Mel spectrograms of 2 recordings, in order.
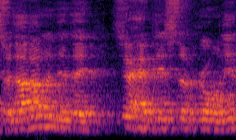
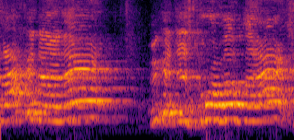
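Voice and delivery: much higher and louder, a laugh breaking through; exasperated shout; 12 semitones higher, 10 dB louder than usual. Retold or imitated. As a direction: yell it half laughing in disbelief. Pastor exasperated at cut bushes.

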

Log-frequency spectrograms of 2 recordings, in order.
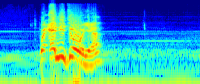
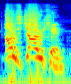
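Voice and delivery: raised, higher-pitched insistence; loud protest; 4 semitones higher, 4 dB louder than usual. Real, not acted. Scared player insisting it was a joke, loud. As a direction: call it out as a protest. Same words shouted out.

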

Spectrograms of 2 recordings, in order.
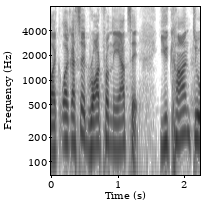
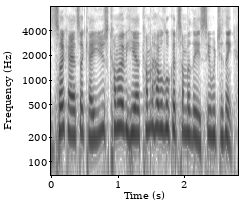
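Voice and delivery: higher, gentle reassuring saleswoman voice; calm a nervous customer, lightly voiced; soothing shop lady; 8 semitones higher, faster than usual. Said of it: "totally calms him down".

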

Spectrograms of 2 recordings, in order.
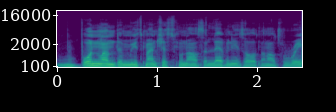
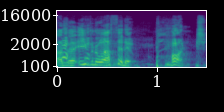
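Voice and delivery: higher and louder, laughing it off; 10 semitones higher, 11 dB louder than usual. Real, not acted. Laughing after saying he would punch a friend. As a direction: crack up at your own words. Laughing at his own violent example.

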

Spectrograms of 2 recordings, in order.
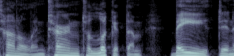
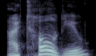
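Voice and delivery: ordinary delivery

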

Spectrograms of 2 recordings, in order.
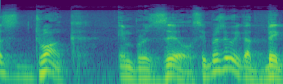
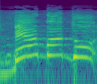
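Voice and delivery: very high squeaky taunting call of bêbado; shrill-pitched mocking snake calling out; slower than usual.

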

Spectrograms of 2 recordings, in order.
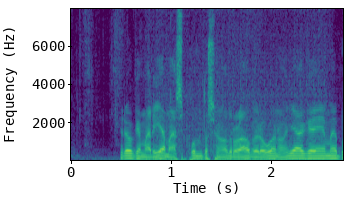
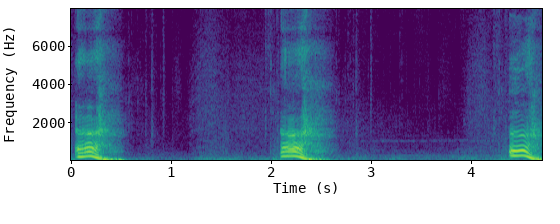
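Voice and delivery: loud short yells, climbing higher each time; frustrated yells; 10 semitones higher, 4 dB louder, much slower than usual. Real, not acted. Gamer getting beaten, yelling louder and higher each time.

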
